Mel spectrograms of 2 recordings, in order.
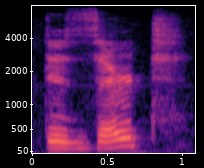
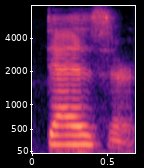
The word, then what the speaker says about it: desert: The the Sahara is the largest dessert in the world. Okay, that would mean it's a great big something sweet after a meal. Try the other pronunciation. Desert. No, desert.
